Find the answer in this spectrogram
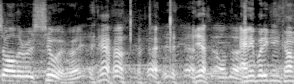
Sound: hands slapping

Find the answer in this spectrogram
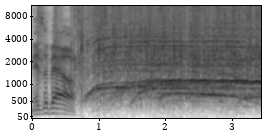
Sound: audience cheers

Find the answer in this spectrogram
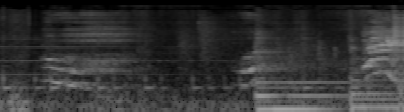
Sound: yawns

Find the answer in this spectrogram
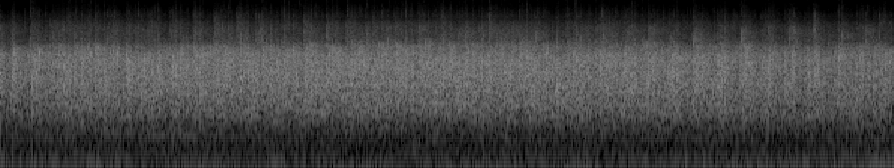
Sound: applause

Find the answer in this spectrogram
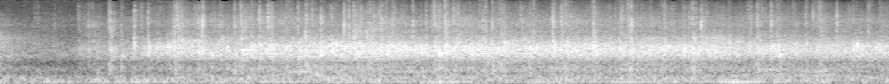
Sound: applause

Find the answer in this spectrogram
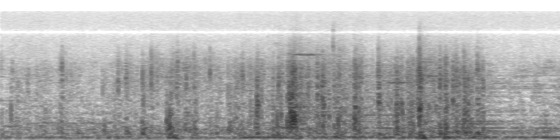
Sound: horse hoof beats

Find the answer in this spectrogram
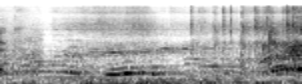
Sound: cheering and applause

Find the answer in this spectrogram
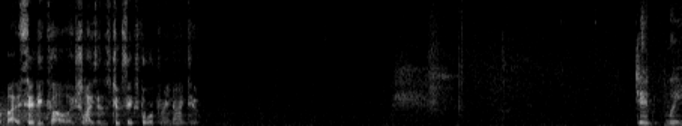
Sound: silence

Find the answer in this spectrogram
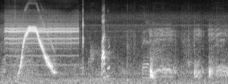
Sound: beep Whistle

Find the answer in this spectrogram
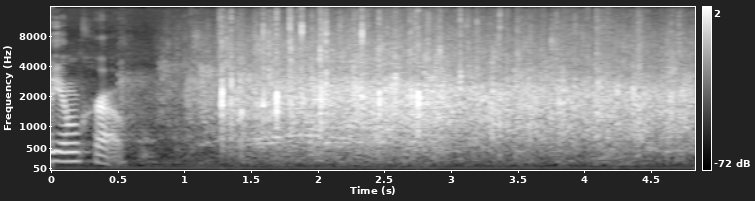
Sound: audience clapping

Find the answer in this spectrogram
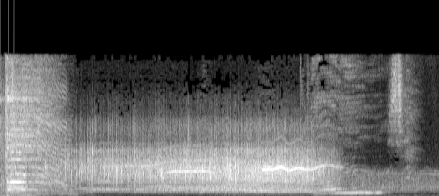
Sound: applause

